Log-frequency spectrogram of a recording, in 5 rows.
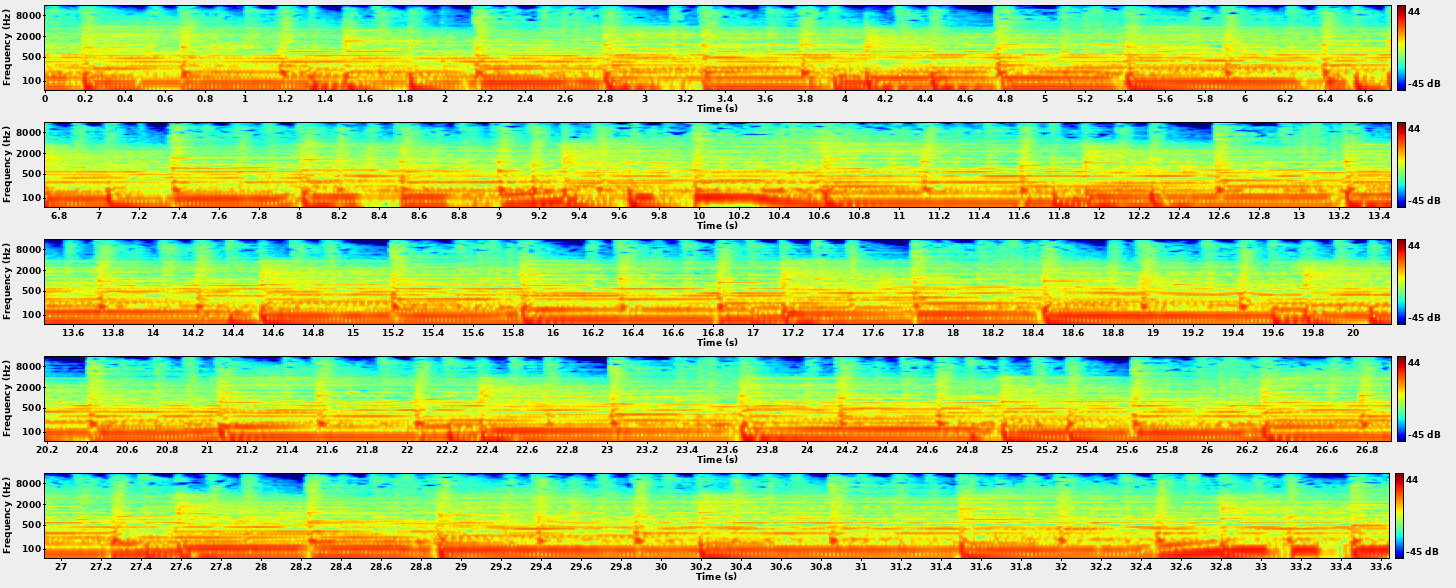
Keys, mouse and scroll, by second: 1.2 click, 2.1 Delete, 3.0-6.2 drag, 6.2 shift+scroll down 1, 7.0-10.4 drag, 10.4-11.9 drag, 12.8 Up, 18.2-20.8 drag, 20.8-24.9 drag, 24.9-26.2 drag, 26.2 z, 26.6 click, 28.1 click, 28.8 F10, 29.8 click, 31.3 Delete, 32.4 click, 32.5 click.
